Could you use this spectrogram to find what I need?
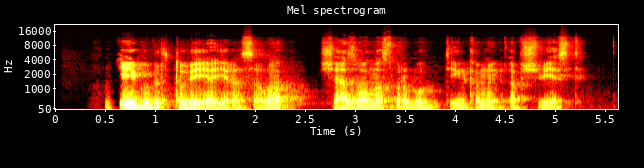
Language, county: Lithuanian, Kaunas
